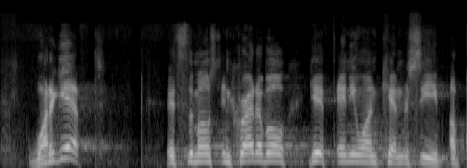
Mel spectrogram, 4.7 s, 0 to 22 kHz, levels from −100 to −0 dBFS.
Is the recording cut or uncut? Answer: uncut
